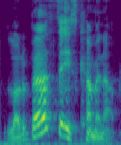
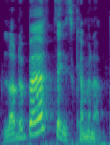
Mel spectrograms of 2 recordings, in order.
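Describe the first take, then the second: First: Said in the usual way. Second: Higher, fast excited repeat; building excitement on birthdays; more excited. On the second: Shown as a demonstration. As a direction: push it up with glee.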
